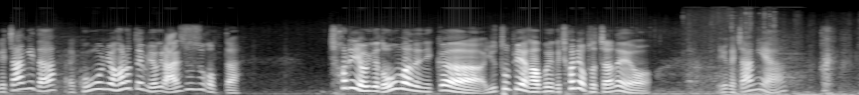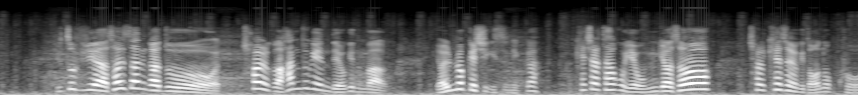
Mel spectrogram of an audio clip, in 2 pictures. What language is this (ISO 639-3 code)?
kor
